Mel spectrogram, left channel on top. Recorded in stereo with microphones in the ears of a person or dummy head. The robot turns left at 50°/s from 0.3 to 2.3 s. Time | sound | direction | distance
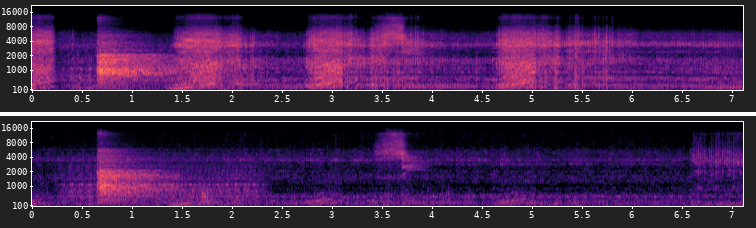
0.7 | a clap | 155° left | 1.8 m
3.4 | whispering | 75° left (ahead or behind) | 1.6 m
